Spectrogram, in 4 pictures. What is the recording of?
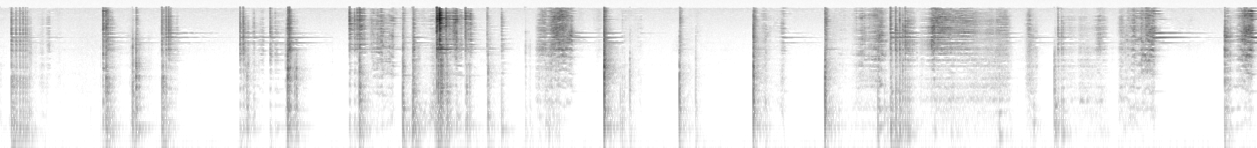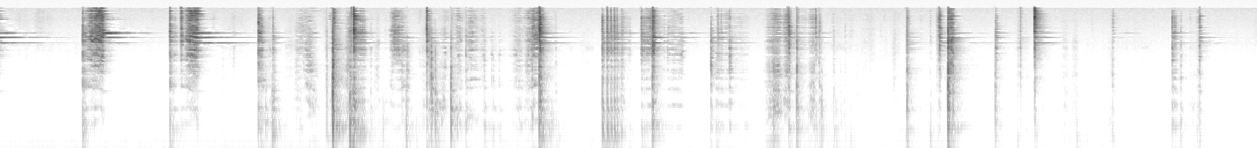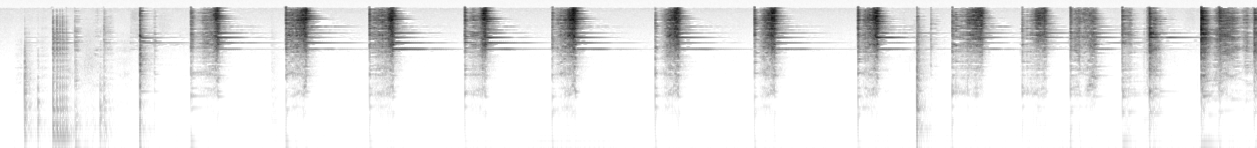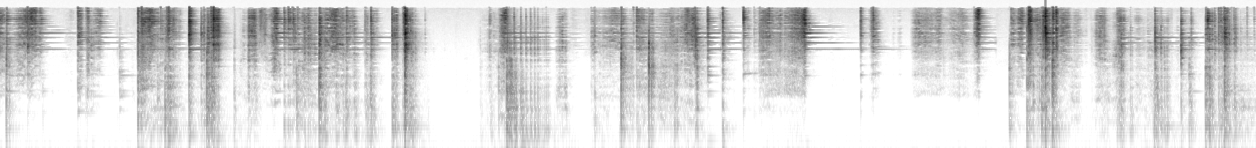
Indoor Kitchen Knife Scrape Clang Zing Various
Kitchen knife sounds. Scraping, clanging, etc.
